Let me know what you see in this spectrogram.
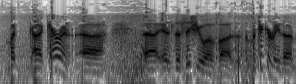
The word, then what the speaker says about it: Charon: I pronounce it Karen, and I don't remember who told me that, because my first teacher pronounced it Sharon.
